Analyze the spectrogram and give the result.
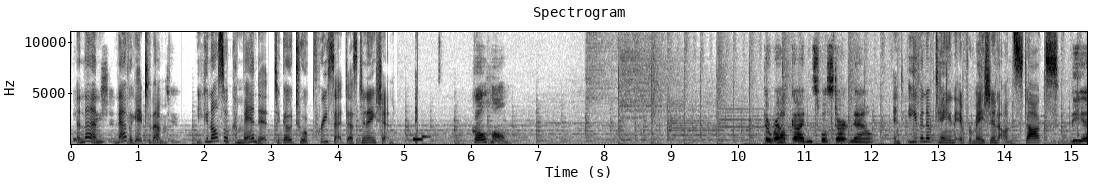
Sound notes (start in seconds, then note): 5.1 VR System beeps; 8.0 uptempo music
